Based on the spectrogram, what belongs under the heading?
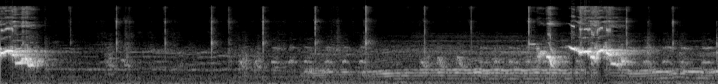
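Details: Black-naped oriole of Sumbawa, actively calling: a short raspy note at the start and a louder harsh, nasal phrase near the end, with steady clicks and low hum in between.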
